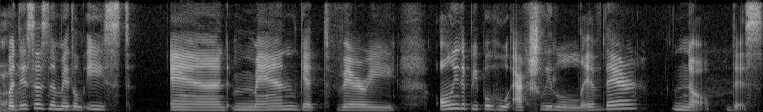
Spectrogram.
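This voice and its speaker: A woman at a medium pitch with a Portuguese accent, fairly slow pace and ordinary pitch variation, in a very clean recording with a silent background. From Portugal. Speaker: stand-up comedian. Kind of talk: interview answer.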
